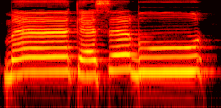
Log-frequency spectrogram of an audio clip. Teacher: واو ساکن ہے، واو ساکن سے پہلے پیش ہے، تو ہم اسے 2 یا 3 حرکت کے برابر کھینچ کے پڑھیں گے۔ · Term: واو مدہ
